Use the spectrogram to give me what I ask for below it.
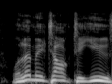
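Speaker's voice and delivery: usual speaking voice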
